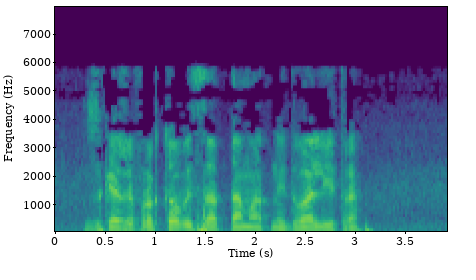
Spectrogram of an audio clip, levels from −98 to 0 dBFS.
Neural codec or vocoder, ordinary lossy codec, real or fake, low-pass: vocoder, 22.05 kHz, 80 mel bands, Vocos; MP3, 24 kbps; fake; 7.2 kHz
